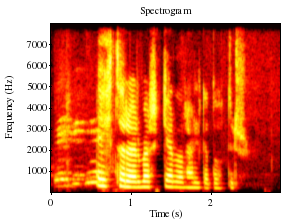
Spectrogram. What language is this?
Icelandic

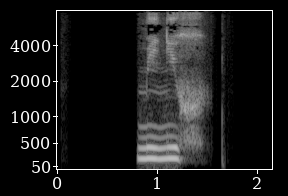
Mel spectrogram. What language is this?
Adyghe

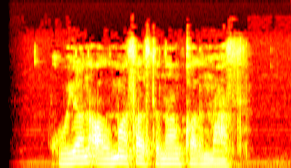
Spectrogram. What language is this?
Bashkir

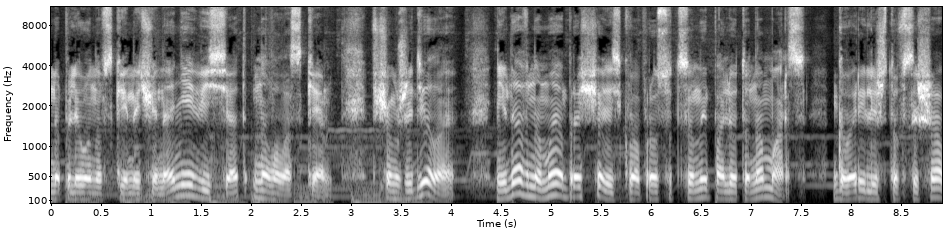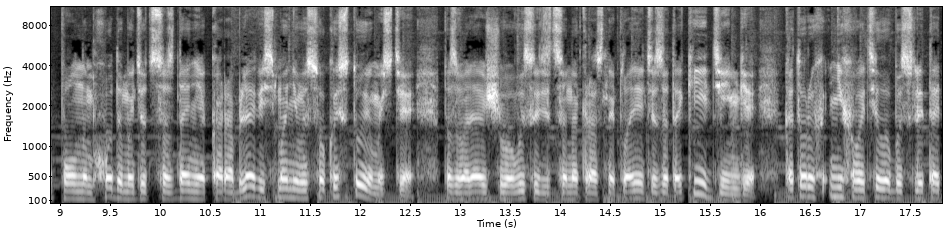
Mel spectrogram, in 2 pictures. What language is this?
Russian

